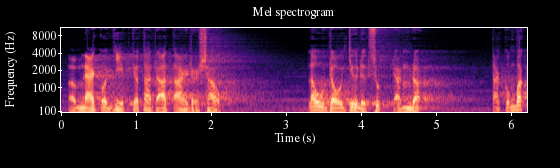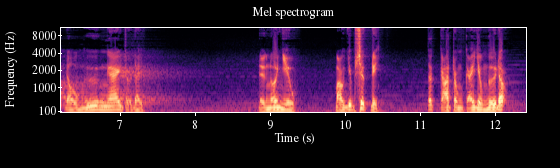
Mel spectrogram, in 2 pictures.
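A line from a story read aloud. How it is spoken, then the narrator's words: Deep gruff question. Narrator (Vietnamese): Nó cất giọng ồm ồm hỏi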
